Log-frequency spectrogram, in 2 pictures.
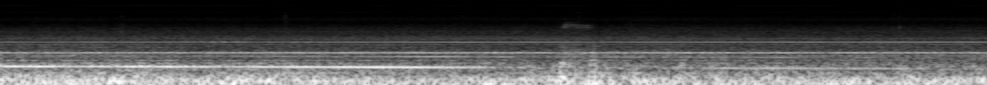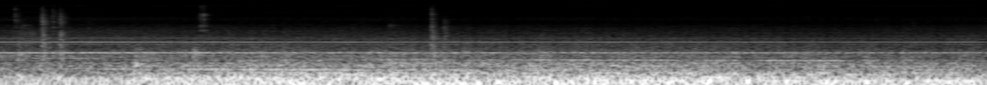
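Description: Freight locomotive on the move, heard from its cab: a steady low rumble with a constant electric whine and hums that slowly shift in pitch. A few sharp clicks come about ten, twelve and fourteen seconds in.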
